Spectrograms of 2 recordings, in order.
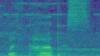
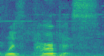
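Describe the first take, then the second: First: Soft, higher, sage-like mountain hermit; wise sensei voice. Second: A hint of a wise old teacher; wise sensei voice. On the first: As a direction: intone it like a wise old master. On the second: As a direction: say it like a calm martial arts master. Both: Shown as a demonstration. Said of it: "In my best sensei voice".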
